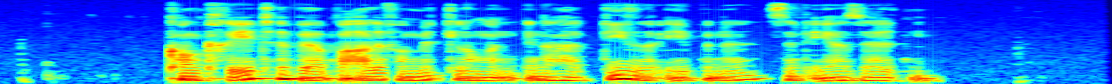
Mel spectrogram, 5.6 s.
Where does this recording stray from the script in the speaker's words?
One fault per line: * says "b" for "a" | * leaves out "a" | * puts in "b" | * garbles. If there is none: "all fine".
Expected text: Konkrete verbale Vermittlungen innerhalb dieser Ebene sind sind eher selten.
* leaves out "sind"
